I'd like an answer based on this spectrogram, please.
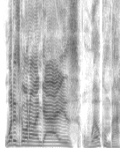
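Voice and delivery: smiling voice. A host welcomes viewers back, with a smiling voice. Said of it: "Can you hear the smile in my voice?".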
